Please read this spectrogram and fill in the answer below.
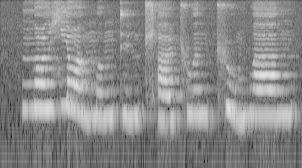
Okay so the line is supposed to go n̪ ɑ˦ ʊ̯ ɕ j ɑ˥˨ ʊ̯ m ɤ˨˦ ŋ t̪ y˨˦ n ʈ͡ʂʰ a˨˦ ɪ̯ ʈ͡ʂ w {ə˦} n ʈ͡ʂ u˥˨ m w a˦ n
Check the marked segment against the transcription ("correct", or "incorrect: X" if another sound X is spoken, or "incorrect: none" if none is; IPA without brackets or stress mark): correct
